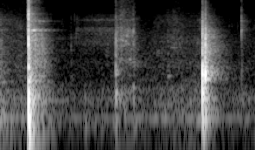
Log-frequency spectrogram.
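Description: Sweet potato pressed through a French fry cutter: two sharp, loud chopping thuds and two softer ones, each a quick crunch separated by near silence.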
